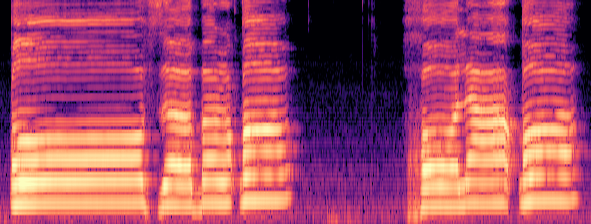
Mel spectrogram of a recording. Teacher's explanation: قوف کو حلق کی گہرائی سے نکالتے ہیں اور جھٹکے لگا کے ادا کرتے ہیں، اس کے اوپر بھی زبر لگی ہوئی ہے۔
